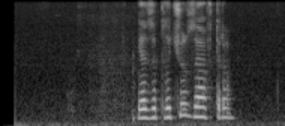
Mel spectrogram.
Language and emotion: Russian, neutral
